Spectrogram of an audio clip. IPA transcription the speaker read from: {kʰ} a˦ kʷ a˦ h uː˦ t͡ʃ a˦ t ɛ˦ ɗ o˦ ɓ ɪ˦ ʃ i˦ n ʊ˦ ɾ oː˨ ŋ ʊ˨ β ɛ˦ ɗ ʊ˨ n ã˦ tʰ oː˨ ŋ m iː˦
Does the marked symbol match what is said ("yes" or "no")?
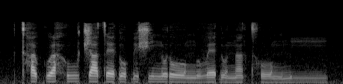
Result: yes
